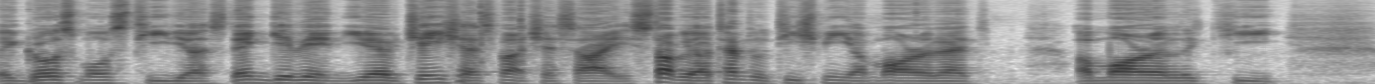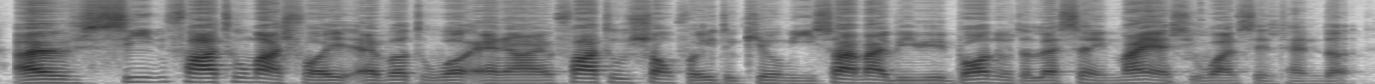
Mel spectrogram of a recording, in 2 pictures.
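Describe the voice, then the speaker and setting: Tired stern warrior guy read out by a man, measured and cold, middle pitch, game lines. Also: steady tone, a bit bright, close to an everyday voice. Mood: weary. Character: weary, cold-willed male fighter defying his father. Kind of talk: reading game dialogue aloud.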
